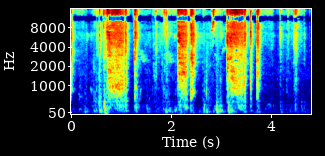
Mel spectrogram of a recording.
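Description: Packing tape rips loudly off a cardboard box.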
